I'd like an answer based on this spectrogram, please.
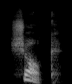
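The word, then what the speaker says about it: Tsioque: Shock, it's called, but it's spelled T S I O Q U E.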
